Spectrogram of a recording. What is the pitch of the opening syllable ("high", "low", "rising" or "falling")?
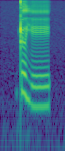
falling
